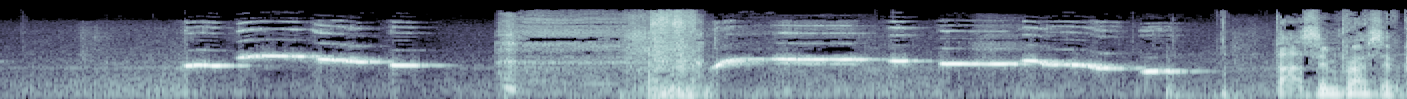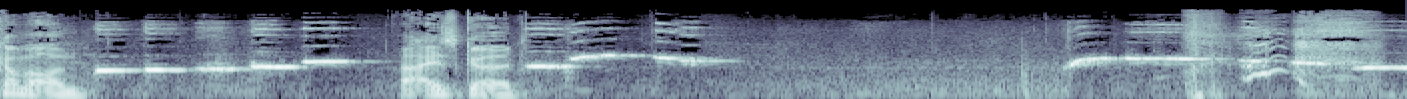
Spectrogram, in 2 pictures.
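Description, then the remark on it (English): A parrot whistles the Great Escape theme, a bright, gliding melody in clear high notes, broken up by sharp, noisy percussive bursts like a beat, while a person briefly voices approval. “So this is the Great Escape theme. Is it doing percussion as well? This isn't the parrot, surely.”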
